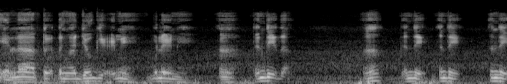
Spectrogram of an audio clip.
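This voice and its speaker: Over clear background noise, a man at medium pitch does a cartoonish character voice with long, frequent pauses. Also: fairly even intonation. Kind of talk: comic overacting.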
